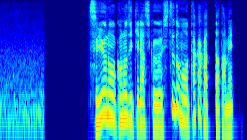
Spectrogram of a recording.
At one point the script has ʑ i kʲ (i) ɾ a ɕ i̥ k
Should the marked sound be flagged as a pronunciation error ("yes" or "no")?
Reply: no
